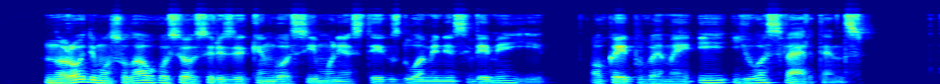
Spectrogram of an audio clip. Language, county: Lithuanian, Šiauliai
